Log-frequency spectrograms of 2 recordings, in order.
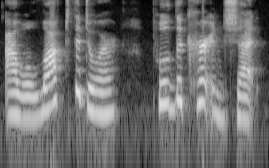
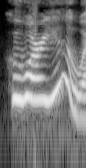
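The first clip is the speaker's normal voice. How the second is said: high, louder startled question; high startled gasp; 8 semitones higher, 7 dB louder than usual. Acted. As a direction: gasp it out in surprise. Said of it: "everyone gasped".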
